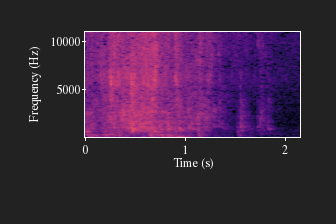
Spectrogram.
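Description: Washing machine with water and laundry sloshing in the turning drum over a low hum; about a second and a half in the drum stops and the sound falls away to a faint background.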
